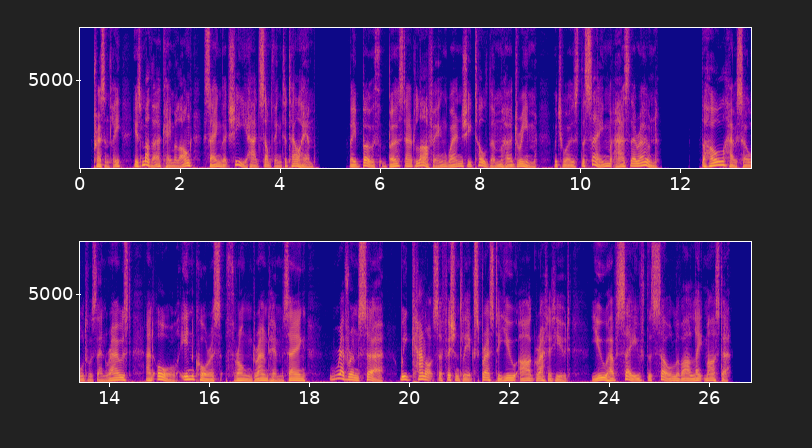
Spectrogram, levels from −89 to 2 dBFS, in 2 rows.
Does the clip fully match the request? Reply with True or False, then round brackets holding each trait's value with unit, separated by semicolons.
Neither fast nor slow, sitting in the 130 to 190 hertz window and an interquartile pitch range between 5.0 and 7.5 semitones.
False (145 wpm; 105 Hz; 5.3 semitones)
